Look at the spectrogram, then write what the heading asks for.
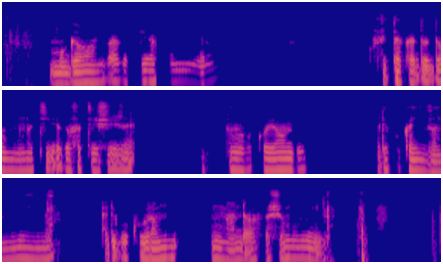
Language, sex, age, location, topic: Kinyarwanda, male, 25-35, Kigali, health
